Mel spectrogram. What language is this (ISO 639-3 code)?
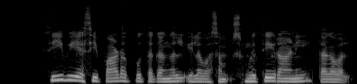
tam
